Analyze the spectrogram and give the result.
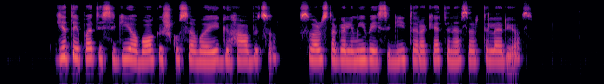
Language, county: Lithuanian, Kaunas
